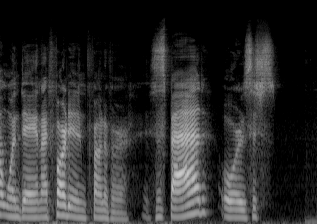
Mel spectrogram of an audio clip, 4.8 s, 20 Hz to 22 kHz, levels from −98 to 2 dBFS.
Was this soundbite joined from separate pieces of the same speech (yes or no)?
no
